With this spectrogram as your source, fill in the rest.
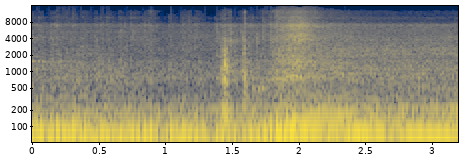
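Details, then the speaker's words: Car with discharged battery, started with a rechargeable jump pack using the Boost button: short cranking bursts, then catches on the first try into a steady low rumble; alternator suspected of not charging. "está miren sí lo prendió Wow que poner el el botón Boost se le presiona el botón Boost y lo prendió de un solo"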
